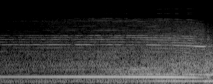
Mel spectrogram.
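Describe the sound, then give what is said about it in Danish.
A car speeds past on a road, its steady engine hum swelling gradually in loudness over a couple of seconds. “Og så drøner bilen forbi.”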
